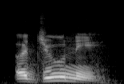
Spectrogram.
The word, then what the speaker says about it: Ajuni: So here the pronunciation is Ajuni. In Bani, in Shabads, it will be pronounced Ajuni.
